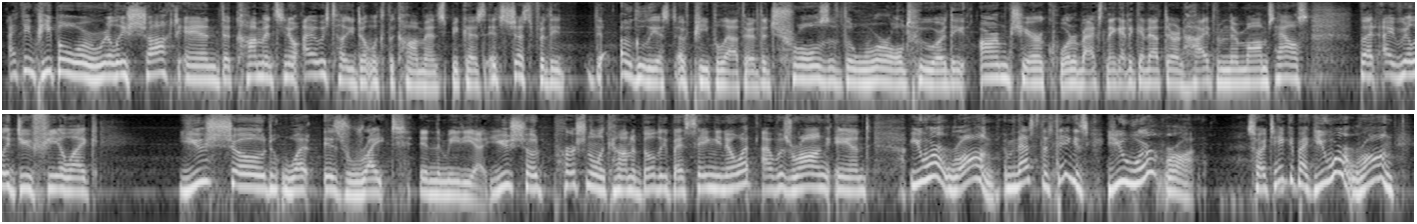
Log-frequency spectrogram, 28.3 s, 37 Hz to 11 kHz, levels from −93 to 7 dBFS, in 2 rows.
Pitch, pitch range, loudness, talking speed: 195 Hz, 160-225 Hz, -13 LUFS, 215 wpm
